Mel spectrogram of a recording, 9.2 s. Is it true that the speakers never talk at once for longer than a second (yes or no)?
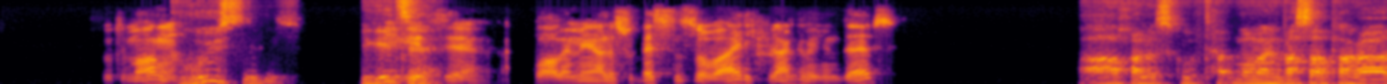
yes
